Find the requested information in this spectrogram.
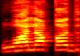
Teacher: दाल साकिन में है, कलकला सुगरा होगा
